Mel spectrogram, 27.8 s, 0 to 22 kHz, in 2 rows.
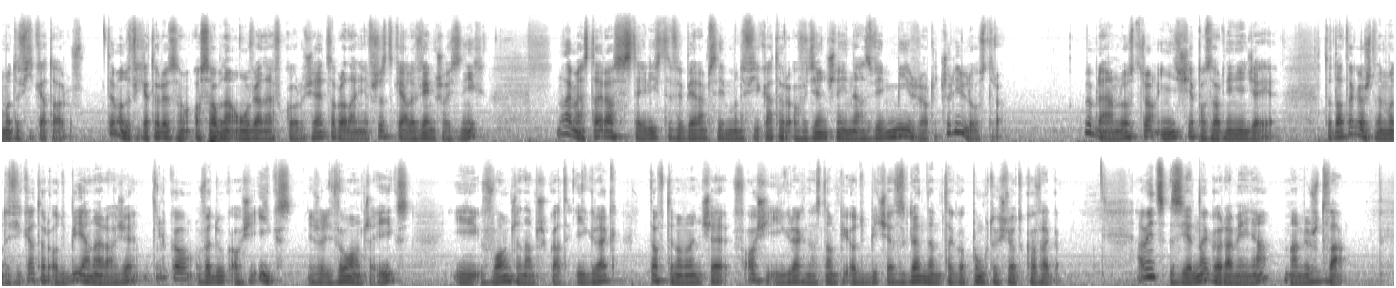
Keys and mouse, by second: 10.0-14.8 middle drag.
